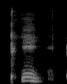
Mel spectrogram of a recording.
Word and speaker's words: pique: Peak. Not PK, not for football guy. Ah, pique, Peak. isn't it's pronounced It's pique? peak. Piquet? No. Not like the Barcelona player, it's peak.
